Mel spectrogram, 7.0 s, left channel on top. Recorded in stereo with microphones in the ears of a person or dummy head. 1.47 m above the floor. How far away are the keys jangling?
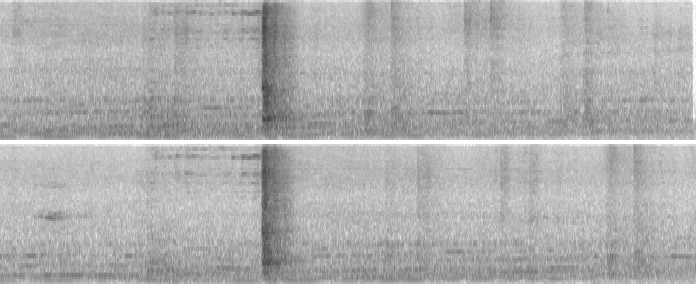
About 1.3 m.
